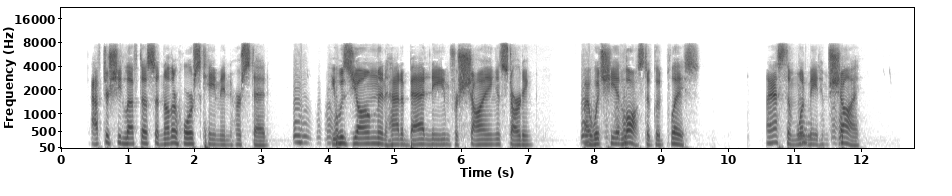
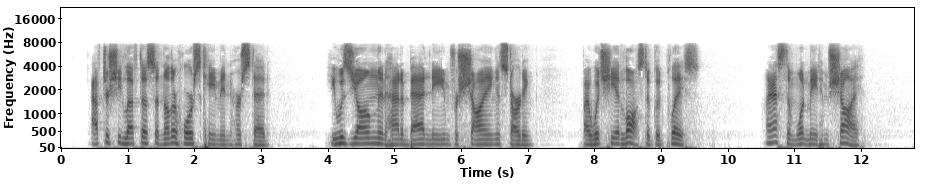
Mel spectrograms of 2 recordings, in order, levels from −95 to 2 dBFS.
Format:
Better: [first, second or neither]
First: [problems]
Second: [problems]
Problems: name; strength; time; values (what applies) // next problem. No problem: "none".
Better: second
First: noise reduction (neural mask model RNNoise)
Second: none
